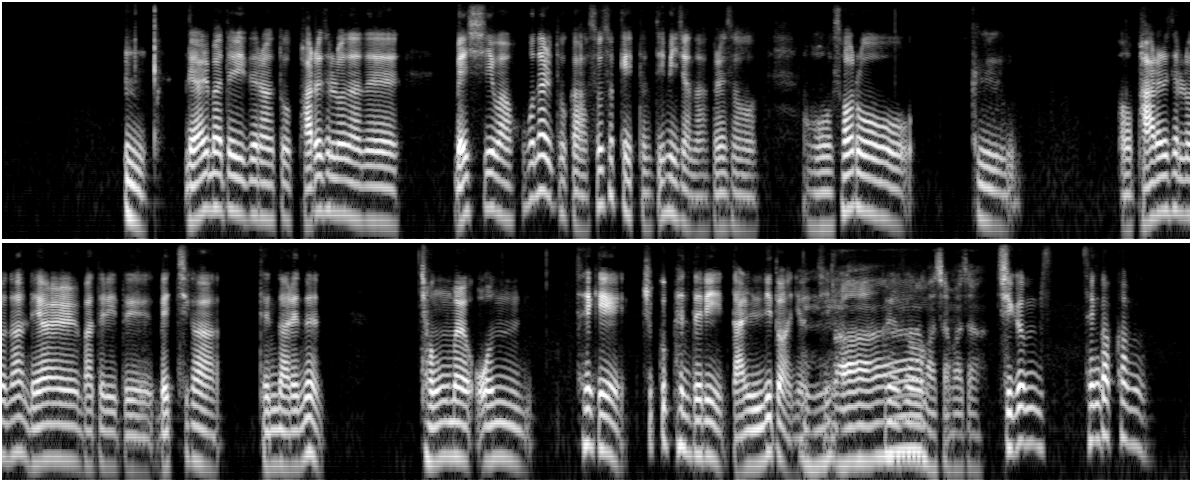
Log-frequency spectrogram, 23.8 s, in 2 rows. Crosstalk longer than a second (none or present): none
